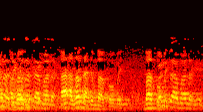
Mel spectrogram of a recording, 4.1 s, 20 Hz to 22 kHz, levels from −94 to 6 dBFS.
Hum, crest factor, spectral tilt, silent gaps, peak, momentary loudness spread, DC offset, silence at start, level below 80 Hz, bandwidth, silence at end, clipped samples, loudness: none; 16 dB; -4.5 dB/octave; none; -6 dBFS; 11 LU; under 0.1%; 0 s; -66 dBFS; 5.8 kHz; 0 s; under 0.1%; -22 LUFS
